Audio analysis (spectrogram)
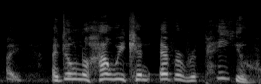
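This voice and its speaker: Game hostage: breathy, swooping pitch, halting, tremulous and grateful. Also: female voice, lively intonation, a little mellow. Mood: shaken gratitude. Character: shaken, grateful rescued female hostage. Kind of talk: video game cutscene acting.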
